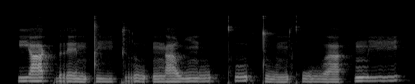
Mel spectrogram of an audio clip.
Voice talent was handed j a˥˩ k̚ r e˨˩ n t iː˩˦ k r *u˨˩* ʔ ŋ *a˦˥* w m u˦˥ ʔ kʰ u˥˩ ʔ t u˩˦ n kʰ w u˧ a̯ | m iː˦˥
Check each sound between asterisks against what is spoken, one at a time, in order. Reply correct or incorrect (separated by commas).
correct, correct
